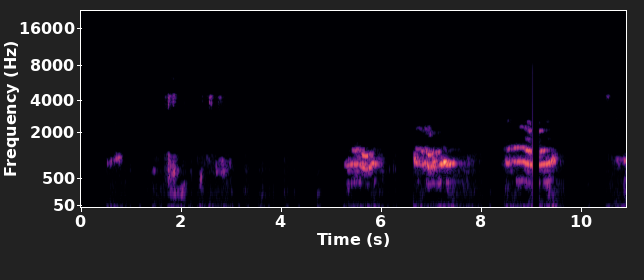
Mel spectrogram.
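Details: Cooper, a pet cat, yowling at night while playing after the household goes to bed, as he does almost every night; drawn-out wavering mid-pitched yowls in three long bursts after a few shorter calls, with a sharp knock near the end.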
